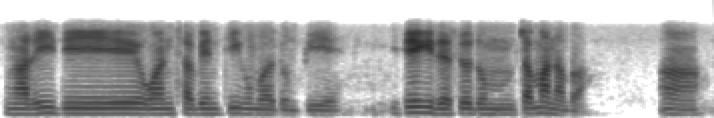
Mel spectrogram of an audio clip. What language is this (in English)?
Manipuri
